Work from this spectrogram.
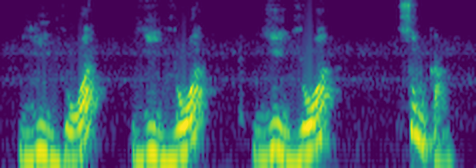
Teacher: here ye will be a little bit reduced. It will be pronounced as и.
